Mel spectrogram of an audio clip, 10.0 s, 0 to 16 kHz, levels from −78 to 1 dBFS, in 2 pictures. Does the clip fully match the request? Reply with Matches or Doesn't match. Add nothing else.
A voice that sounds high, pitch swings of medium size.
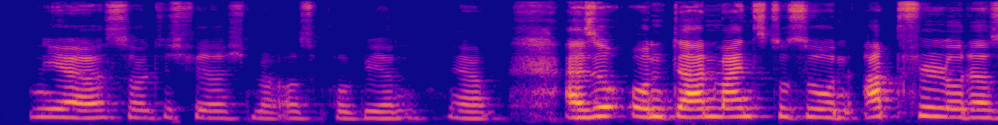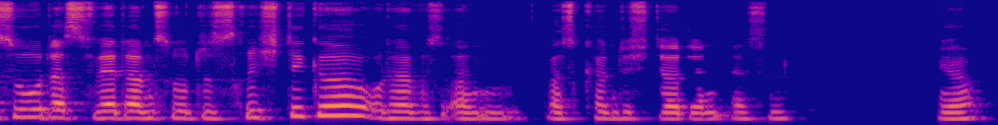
Matches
